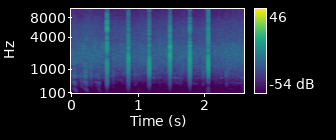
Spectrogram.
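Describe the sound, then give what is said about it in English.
Audience applause heard as six sharp, evenly spaced claps, each a crisp loud snap over a faint background. “Let's hear it for all of them. Yeah, they deserve a standing ovation.”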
